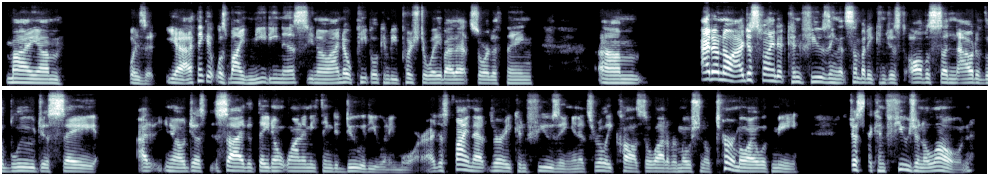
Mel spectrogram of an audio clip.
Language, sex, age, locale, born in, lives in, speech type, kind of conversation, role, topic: English, male, 30-34, en-US, United States, United States, conversation, advice, user, How can I cope with loneliness and start rebuilding my social life after a breakup or loss?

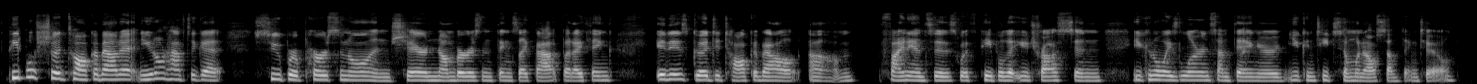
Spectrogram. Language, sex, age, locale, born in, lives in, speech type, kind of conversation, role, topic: English, female, 25-29, en-US, United States, United States, conversation, podcast, guest, What simple changes can help people build better money habits over time?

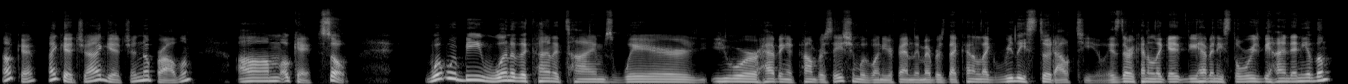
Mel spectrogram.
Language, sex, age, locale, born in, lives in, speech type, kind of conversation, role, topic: English, male, 35-39, en-US, United States, United States, conversation, unstructured, none, What meaningful habits help you stay close to old friends over the years?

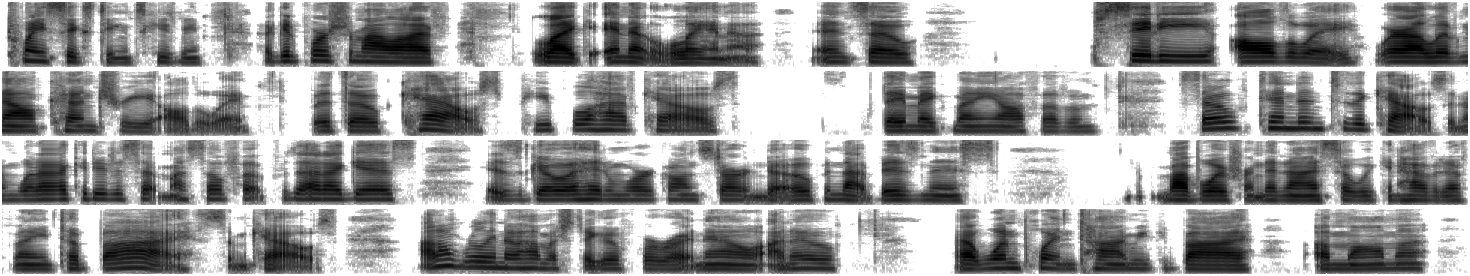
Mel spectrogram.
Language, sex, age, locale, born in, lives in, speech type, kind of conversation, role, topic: English, female, 30-34, en-US, United States, United States, conversation, unstructured, none, What would your ideal day look like a few years from now, and who and what would fill it?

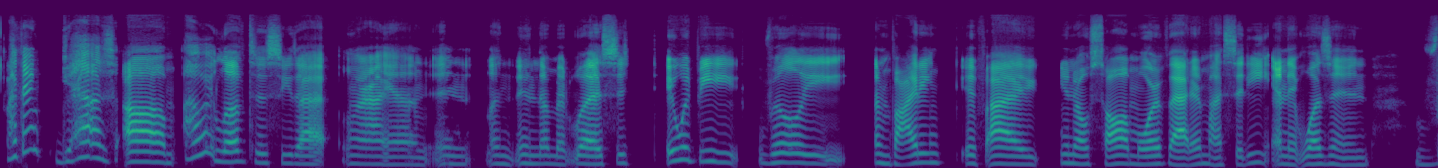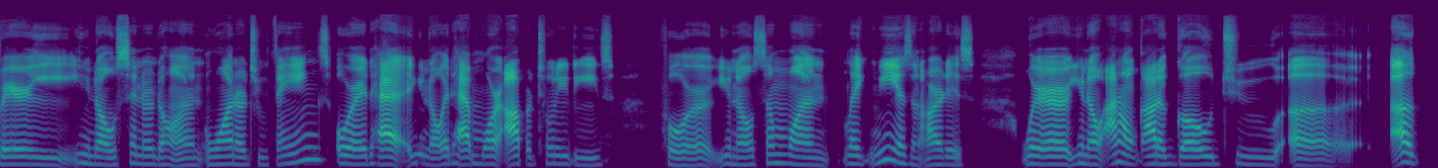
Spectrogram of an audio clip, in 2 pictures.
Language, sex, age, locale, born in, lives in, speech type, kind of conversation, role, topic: English, female, 30-34, en-US, United States, United States, conversation, podcast, guest, How have your travels shaped the way you see the world?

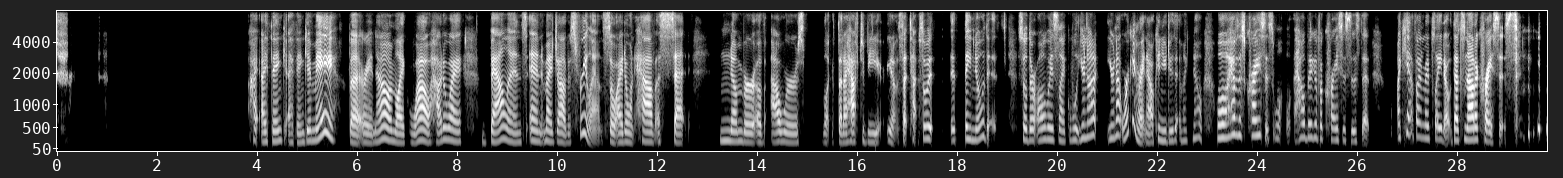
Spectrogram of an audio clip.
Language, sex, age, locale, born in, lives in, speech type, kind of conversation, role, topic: English, female, 45-49, en-US, United States, United States, conversation, advice, user, How can i balance my work responsibilities while making time for my family?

